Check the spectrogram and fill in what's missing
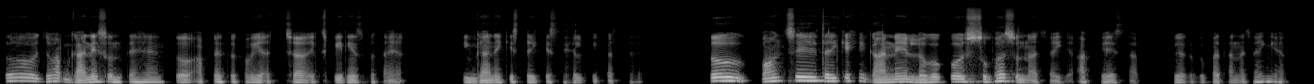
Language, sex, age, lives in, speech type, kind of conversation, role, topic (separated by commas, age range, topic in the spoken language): Hindi, male, 25-29, India, conversation, podcast, host, Tum naye gaane kaise dhoondhte ho?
